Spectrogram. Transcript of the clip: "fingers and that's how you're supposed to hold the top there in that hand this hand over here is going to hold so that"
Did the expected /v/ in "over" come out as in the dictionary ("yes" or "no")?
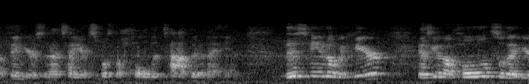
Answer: no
